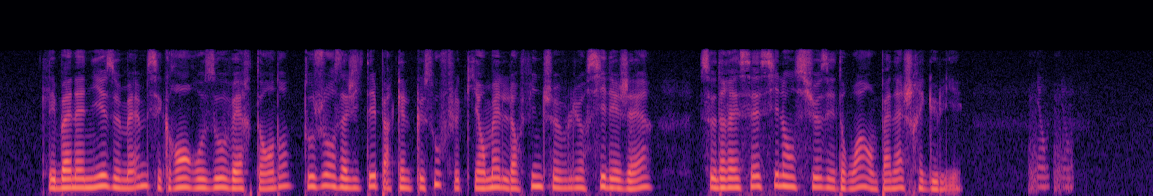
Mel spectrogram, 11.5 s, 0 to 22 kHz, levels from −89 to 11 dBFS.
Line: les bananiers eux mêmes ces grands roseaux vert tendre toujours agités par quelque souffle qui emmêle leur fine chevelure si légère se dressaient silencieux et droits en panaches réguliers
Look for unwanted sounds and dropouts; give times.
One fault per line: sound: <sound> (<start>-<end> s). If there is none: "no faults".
sound: laugh (10.3-10.8 s)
